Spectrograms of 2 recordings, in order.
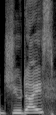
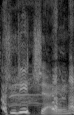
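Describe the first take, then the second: First: The surname is said in a non-Italian way. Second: The surname is said the Italian way. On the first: This is how the name's owner says it. The speaker calls it wrong. "She calls herself Teresa Giudice" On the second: This is how the name is said in Italian. The speaker calls it right. "That's how you say it, Italian"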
